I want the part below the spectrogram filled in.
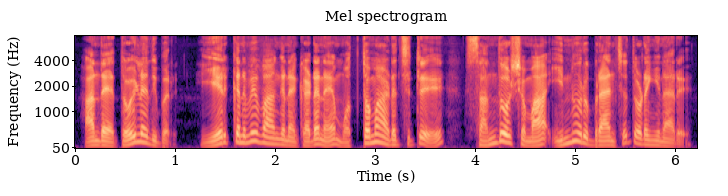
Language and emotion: Tamil, happy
